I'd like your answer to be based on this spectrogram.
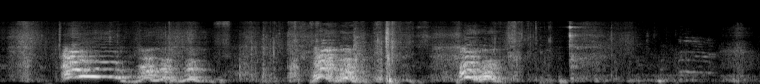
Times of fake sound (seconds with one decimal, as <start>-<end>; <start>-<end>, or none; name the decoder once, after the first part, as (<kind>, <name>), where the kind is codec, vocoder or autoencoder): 0.0-2.6 (autoencoder, DAC-VAE); 3.8-4.6; 5.5-6.0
